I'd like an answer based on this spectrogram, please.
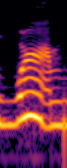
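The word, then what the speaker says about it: wyrm: the two front legs and he's called a worm which is a why it's it's spelled w-y-r-m but the interesting thing that got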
